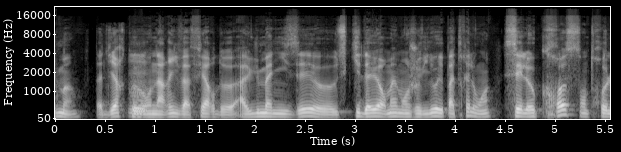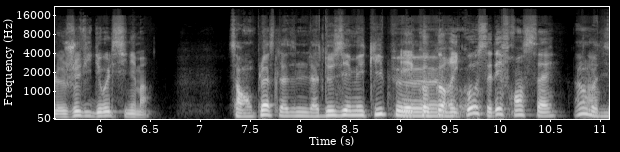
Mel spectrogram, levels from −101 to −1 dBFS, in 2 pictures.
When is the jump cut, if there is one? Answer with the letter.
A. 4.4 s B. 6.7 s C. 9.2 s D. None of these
A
